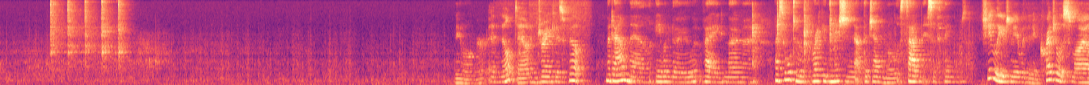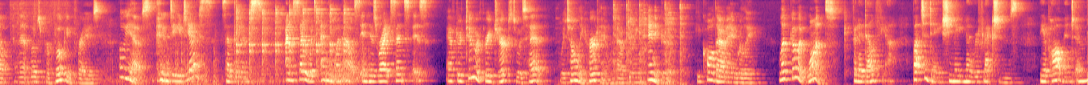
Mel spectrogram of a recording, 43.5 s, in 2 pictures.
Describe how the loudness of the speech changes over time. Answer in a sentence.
The loudness of the speech stays about the same.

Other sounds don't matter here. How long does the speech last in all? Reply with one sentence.
The speech can be heard for 34 seconds in total.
